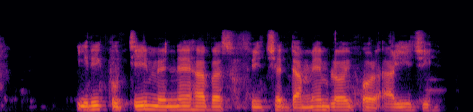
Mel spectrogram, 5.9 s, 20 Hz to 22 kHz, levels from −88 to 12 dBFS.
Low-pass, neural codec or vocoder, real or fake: 7.2 kHz; codec, 16 kHz, 16 kbps, FunCodec, trained on LibriTTS, 50 frames a second; fake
